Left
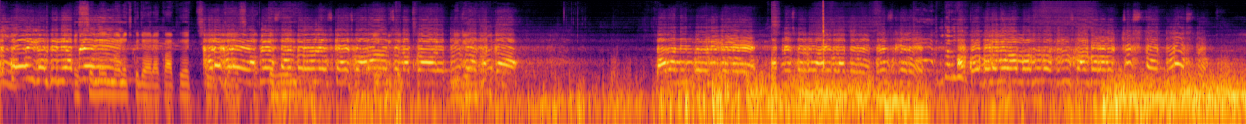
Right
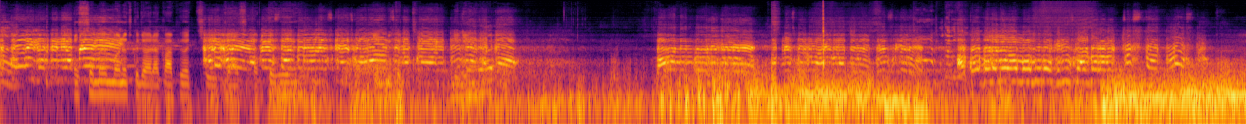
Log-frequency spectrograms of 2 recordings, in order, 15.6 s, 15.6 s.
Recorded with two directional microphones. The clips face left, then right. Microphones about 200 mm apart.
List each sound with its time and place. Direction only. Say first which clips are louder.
0.1 s a sound: left 9 dB; 45° left (ahead or behind)
1.5 s a man's voice: left 1 dB; 10° left (ahead or behind)
2.5 s speech: left 7 dB; 45° left (ahead or behind)
8.2 s a man's voice: left 4 dB; 35° left (ahead or behind)
9.6 s speech: left 2 dB; 40° left (ahead or behind)
10.3 s vehicle: left 2 dB; 40° left (ahead or behind)
11.7 s chatter: left 9 dB; 60° left (ahead or behind)
12.2 s a man's voice: even; 5° left (ahead or behind)
13.7 s a sound: left 1 dB; 30° left (ahead or behind)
